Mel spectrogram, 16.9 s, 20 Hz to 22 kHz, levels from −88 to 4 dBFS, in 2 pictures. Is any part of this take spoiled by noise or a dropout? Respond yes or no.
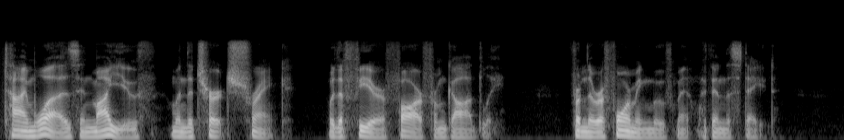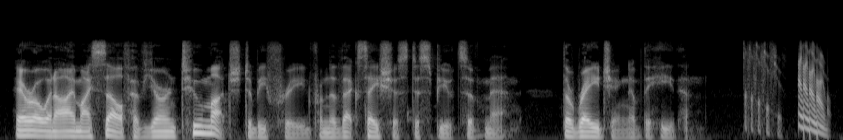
yes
